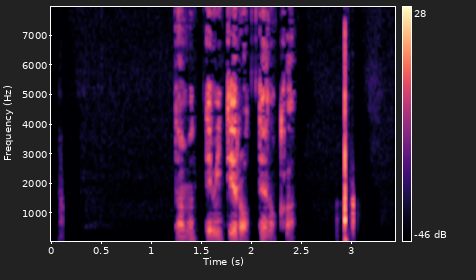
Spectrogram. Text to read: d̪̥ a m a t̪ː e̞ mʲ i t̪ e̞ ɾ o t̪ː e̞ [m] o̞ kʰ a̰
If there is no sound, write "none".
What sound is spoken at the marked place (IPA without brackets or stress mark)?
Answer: n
